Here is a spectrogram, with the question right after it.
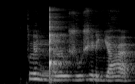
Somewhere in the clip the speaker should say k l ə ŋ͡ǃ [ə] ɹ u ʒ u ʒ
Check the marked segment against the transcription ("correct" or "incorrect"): correct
